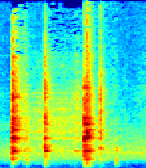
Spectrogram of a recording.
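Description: A stainless steel pan being cut as scrap metal gives several sharp metallic clanks and scrapes, about four or five separate hits in an uneven rhythm, close and fairly loud with nothing else around them.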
